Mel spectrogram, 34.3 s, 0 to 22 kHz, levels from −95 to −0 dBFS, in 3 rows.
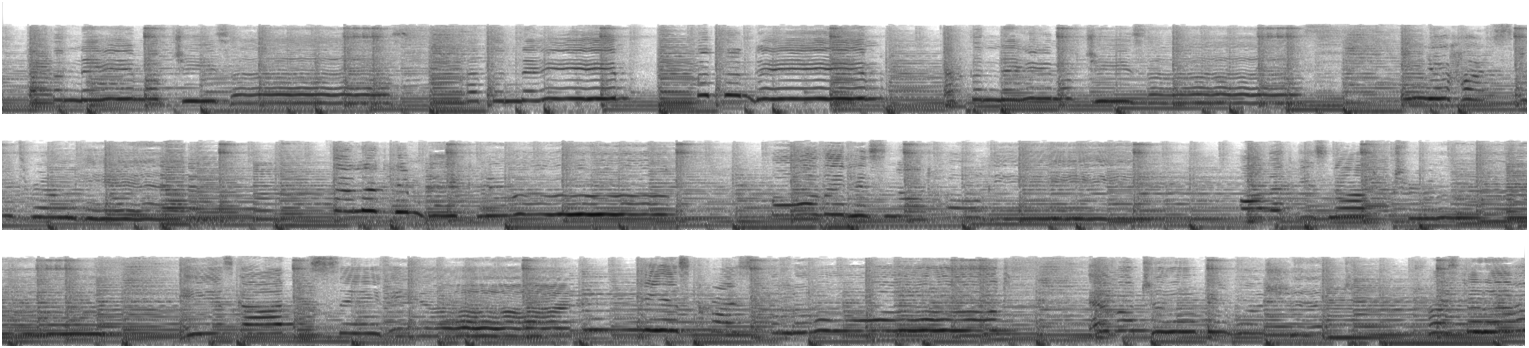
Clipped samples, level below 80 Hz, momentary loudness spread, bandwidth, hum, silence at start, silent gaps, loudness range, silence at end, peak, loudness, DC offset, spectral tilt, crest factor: under 0.1%; -32 dBFS; 9 LU; 11 kHz; none; 0 s; none; 5 LU; 0 s; -4 dBFS; -20 LUFS; under 0.1%; -5.5 dB/octave; 16 dB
